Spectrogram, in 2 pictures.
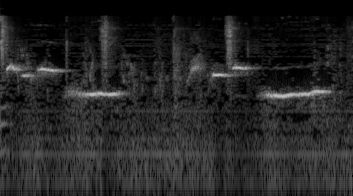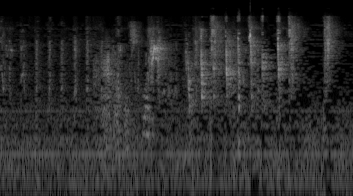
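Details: Indoor African grey parrot, a pet, gives short paired whistles at two pitches and a long rising whistle, then a run of rapid clicks, pops and scratchy chatter.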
